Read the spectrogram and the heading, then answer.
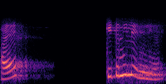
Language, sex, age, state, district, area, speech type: Hindi, female, 30-45, Uttar Pradesh, Mirzapur, rural, conversation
